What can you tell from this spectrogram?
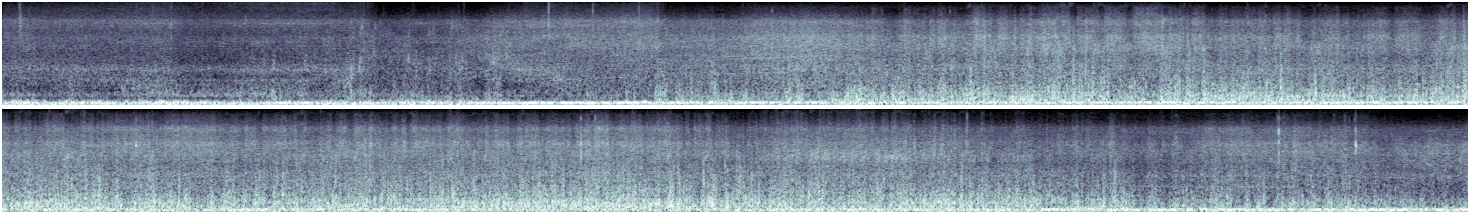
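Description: Wind buffeting the microphone of a camera moving fast downhill: a loud, steady, deep rush with a hiss over it that barely changes.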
